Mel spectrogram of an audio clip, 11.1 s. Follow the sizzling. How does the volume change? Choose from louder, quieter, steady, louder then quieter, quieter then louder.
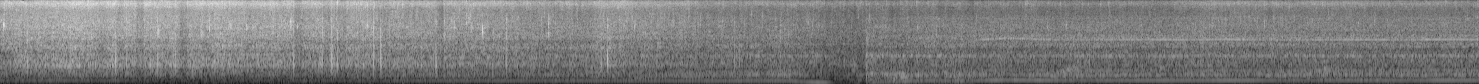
quieter.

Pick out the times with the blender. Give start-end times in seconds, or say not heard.
0.0-11.0.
